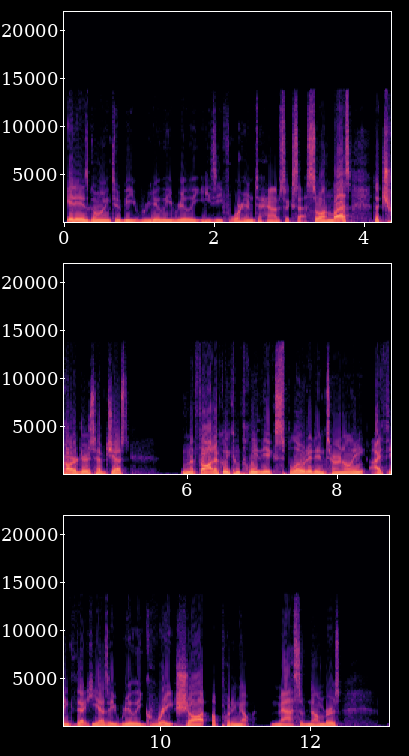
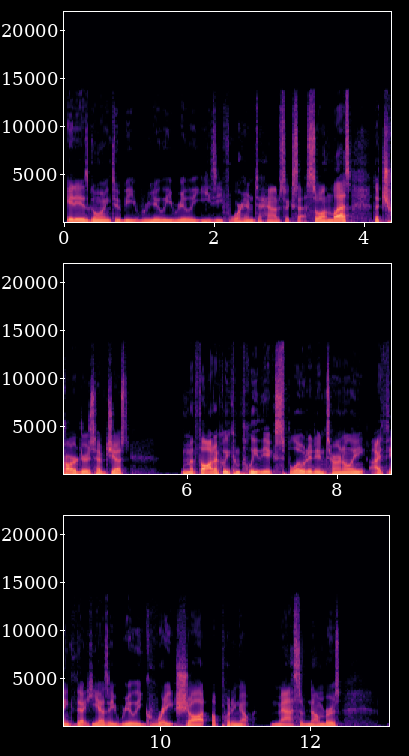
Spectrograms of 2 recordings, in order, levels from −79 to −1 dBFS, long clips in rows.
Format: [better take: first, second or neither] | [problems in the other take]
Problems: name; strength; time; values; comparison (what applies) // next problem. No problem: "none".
second | distortion; slight; 7% of the sound clipped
